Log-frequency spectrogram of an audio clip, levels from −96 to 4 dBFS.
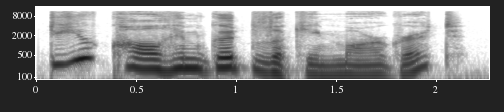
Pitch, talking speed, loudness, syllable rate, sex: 175 Hz, 185 wpm, -18 LUFS, 4.9 syllables/s, female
